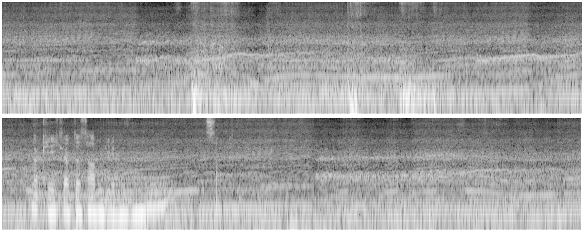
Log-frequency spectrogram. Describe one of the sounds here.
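A car engine roars and revs throughout.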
